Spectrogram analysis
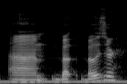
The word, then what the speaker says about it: Bozer: Bozer?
